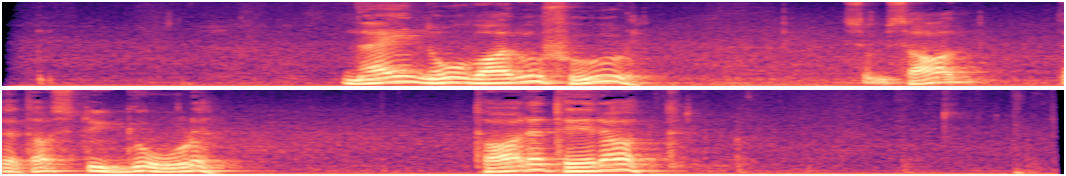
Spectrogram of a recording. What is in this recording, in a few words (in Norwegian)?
ful, Numedalsmål; Nei, no va'ru fuL som sa dætta stygge oLe. Ta' ræ te' re att!; Adjektiv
